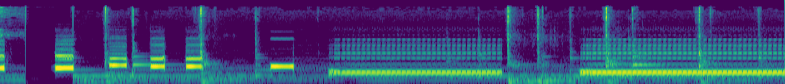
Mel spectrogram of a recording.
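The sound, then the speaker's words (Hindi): A phone call being placed to the Wi-Fi provider: a quick series of short dialing beeps, then a steady electronic ringback tone sounding in two long, loud pulses with no one speaking. “रुक अभी वाईफाई वाले को फोन करता हूँ।”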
